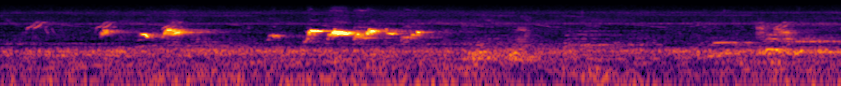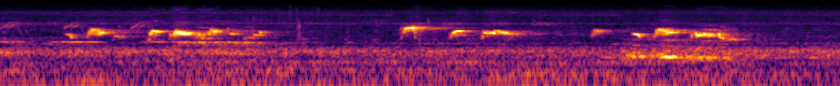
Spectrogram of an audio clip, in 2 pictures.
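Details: Red-whiskered bulbul used as a trapping decoy, singing ché-style to draw wild rivals in: three clusters of short, bright, warbling phrases separated by brief pauses, set against steady background hiss.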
